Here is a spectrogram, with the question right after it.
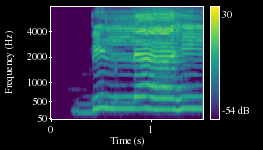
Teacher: یہاں پہ اللہ کا لام موٹا نہیں ہوگا کیونکہ پیچھے زیر ہے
